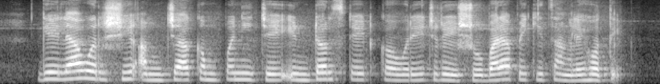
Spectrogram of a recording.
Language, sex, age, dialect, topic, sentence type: Marathi, female, 18-24, Standard Marathi, banking, statement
